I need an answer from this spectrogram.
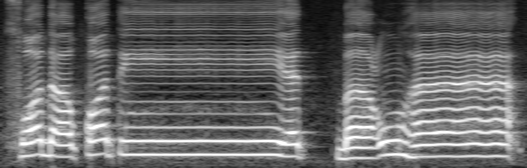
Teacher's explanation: اور یت کا جو تا ہے یہ باریک ہے، اس کو آپ نے موٹا نہیں پڑھنا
